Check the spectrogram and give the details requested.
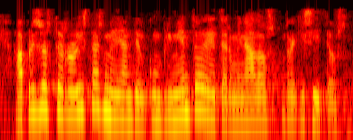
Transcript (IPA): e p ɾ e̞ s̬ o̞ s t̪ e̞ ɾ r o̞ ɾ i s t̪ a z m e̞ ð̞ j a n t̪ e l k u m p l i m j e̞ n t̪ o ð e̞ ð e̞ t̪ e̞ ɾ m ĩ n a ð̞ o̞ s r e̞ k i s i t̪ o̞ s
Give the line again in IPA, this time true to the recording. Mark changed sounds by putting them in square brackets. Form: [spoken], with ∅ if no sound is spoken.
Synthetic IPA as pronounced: [a] p ɾ e̞ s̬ o̞ s t̪ e̞ [∅] r o̞ ɾ i s t̪ a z m e̞ ð̞ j a n t̪ e l k u m p l i m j e̞ n t̪ o ð e̞ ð e̞ t̪ e̞ ɾ m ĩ n a ð̞ o̞ s r e̞ k i s i t̪ o̞ s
